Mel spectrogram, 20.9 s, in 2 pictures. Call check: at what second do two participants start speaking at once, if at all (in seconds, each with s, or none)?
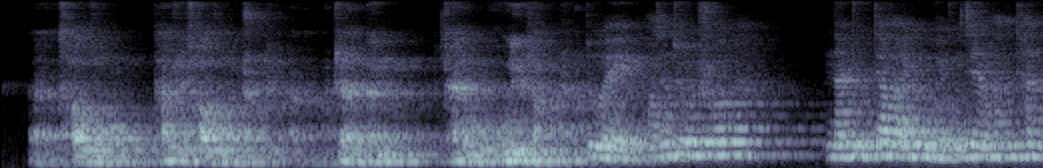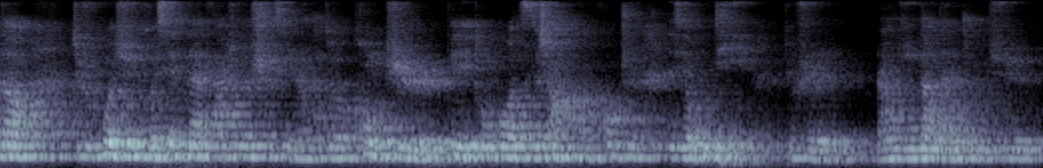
none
